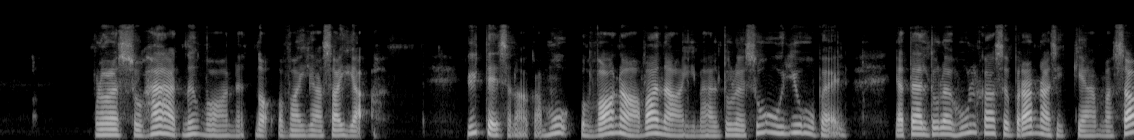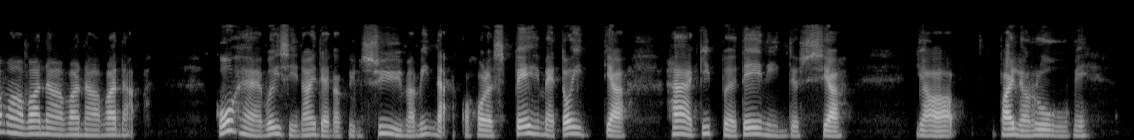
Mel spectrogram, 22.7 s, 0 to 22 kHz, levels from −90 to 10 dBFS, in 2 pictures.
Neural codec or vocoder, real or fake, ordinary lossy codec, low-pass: vocoder, 22.05 kHz, 80 mel bands, HiFi-GAN; fake; none; none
